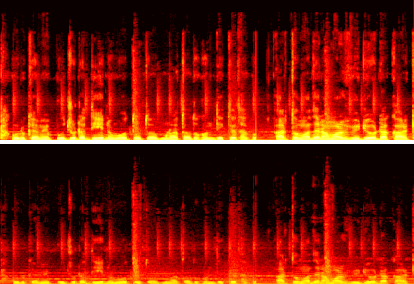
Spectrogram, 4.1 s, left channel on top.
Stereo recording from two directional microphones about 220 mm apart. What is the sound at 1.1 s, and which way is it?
Speech, centre (ahead or behind).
